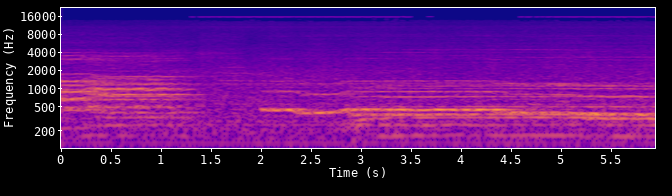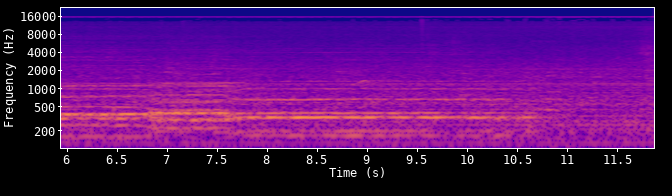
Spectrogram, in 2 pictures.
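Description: A mixed choir sings together in harmony.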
